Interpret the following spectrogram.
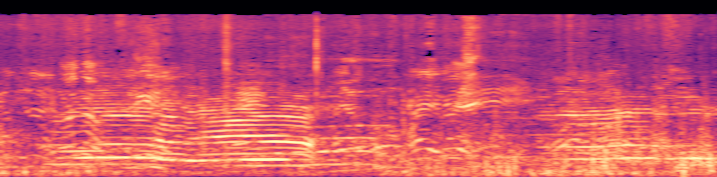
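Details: Cattle in Indonesia, described as raging while being moved, give long drawn-out moos with rich harmonics, several overlapping calls rising and falling, while people talk and music plays in the background.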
